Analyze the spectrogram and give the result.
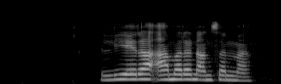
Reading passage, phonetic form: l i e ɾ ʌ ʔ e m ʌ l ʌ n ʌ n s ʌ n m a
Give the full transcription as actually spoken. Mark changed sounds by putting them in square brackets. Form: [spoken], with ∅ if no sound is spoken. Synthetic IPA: l i e ɾ ʌ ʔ [a] m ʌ [ɾ] ʌ n ʌ n s ʌ n m a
